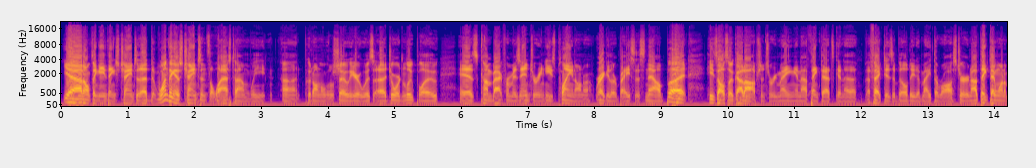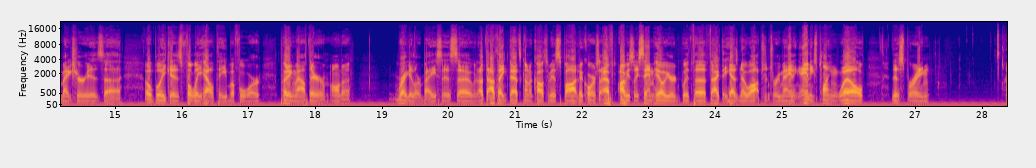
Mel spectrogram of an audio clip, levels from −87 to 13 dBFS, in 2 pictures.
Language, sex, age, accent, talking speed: English, male, 30-49, American, 240 wpm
